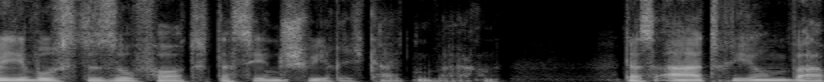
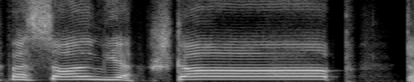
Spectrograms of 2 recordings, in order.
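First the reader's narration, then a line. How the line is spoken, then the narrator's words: Thundering, booming voice. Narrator (German): donnerte Harry, und die mächtige Stimme Runcorns hallte durch das Atrium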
